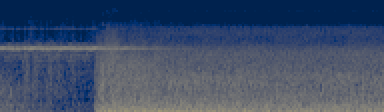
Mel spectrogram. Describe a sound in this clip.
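A fire bursts up with a loud roar and keeps roaring.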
